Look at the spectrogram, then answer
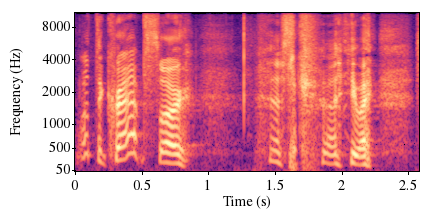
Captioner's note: chuckles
